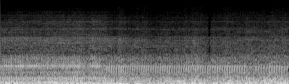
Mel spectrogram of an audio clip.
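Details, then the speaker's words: New Lifan X-Pect single, about 70 miles, riding downhill not under load: throttle held steady yet engine keeps dropping out and catching every second or so; intermittent cut-out later fixed by adjusting out-of-spec valve lash. "you can see him holding the throttle in one position doing absolutely nothing and it's turning itself on and off and on and off"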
